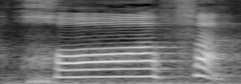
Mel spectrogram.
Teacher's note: خواہ کو ہم نے موٹا بھی پڑھا اور ایک الف جتنا لمبا پڑھا، کیونکہ خواہ کے اوپر زبر ہے، ساتھ الف ہے، تو یہ حرف مدہ ہے۔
